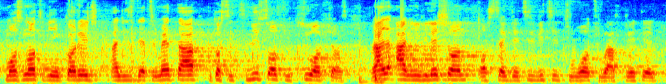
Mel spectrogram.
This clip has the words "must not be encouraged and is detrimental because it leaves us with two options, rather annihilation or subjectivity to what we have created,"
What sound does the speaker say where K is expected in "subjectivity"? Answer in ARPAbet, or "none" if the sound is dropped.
none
